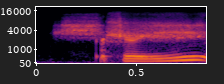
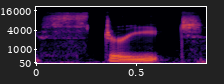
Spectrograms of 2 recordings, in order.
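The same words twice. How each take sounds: First: The word begins with an sh-like sound. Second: The word begins with a plain s sound. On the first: "I don't say my T's properly. I say like street, like sh- street" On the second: "not like street"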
